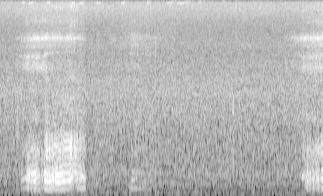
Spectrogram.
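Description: Rumbling, vibrating breaths with quiet gaps between them in a quiet room; a dog snoring.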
